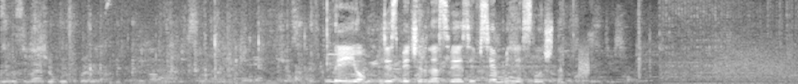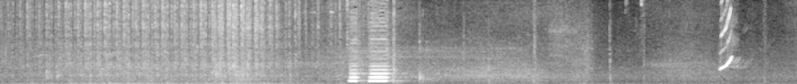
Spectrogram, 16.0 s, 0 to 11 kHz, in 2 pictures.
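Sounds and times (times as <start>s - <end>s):
speech: 0.4s - 6.3s
small yellow car engine rumble pulling up to a workshop: 6.4s - 14.3s
small yellow car double horn toot: 11.4s - 12.1s.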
